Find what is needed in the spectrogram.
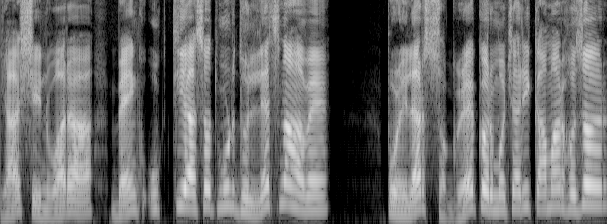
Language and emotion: Goan Konkani, surprised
